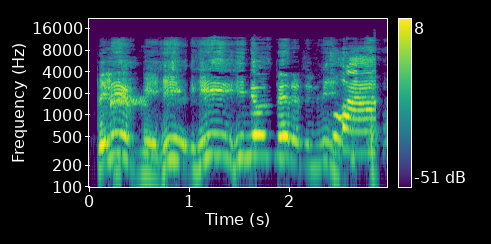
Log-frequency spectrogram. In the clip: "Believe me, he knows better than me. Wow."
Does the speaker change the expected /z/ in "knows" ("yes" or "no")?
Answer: no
